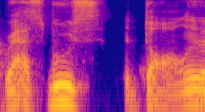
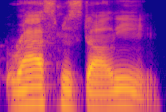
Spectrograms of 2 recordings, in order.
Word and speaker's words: Rasmus Dahlin: It's not Rasmus Dahlin. Whatever. It's Rasmus Dahlin.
